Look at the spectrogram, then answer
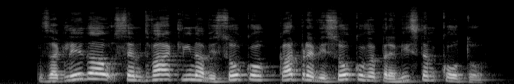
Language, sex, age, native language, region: Slovenian, male, 50-59, Slovenian, Drava region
